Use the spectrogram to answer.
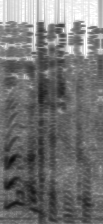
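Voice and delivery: high request. Acted. King orders.

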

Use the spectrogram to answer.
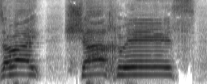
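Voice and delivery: lightly voiced wake-up call, slowly drawn out; Mashgiach's wake-up call. Mashgiach rousing a student for morning prayers, drawn-out wake-up call. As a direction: stretch it out to rouse a sleeper. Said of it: "the Mashgiach comes over and says".

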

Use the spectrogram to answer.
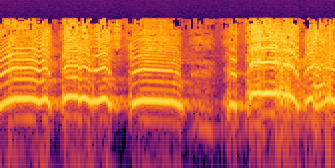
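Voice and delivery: extremely high, loud grief-stricken mock shriek; hysterical screaming. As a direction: scream it as the twin going crazy. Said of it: "He starts screaming".

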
